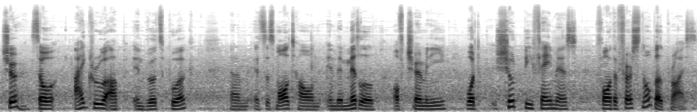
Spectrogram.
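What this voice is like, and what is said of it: German accent. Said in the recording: “if you don't mind me saying, accent... is from Germany”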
